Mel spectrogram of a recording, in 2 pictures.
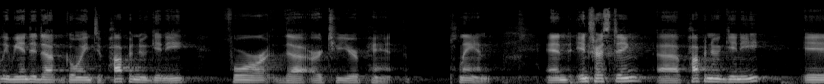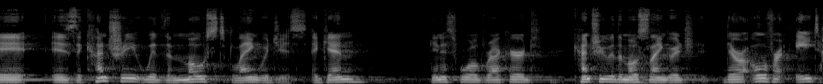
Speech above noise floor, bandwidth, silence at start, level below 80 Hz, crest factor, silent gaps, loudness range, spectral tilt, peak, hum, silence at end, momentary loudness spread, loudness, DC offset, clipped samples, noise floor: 31 dB; 15.5 kHz; 0 s; -60 dBFS; 22 dB; none; 5 LU; -4.5 dB/octave; -10 dBFS; none; 0 s; 12 LU; -30 LUFS; under 0.1%; under 0.1%; -60 dBFS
